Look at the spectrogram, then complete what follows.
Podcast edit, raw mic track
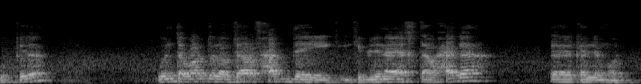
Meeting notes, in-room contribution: none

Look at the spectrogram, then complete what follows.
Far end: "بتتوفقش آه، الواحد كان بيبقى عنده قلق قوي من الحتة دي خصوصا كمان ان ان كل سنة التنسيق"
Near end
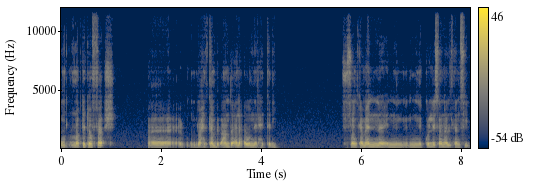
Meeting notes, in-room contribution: none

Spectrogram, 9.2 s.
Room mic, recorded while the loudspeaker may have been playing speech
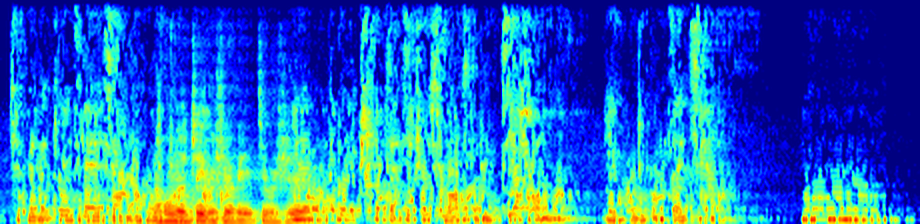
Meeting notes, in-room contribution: present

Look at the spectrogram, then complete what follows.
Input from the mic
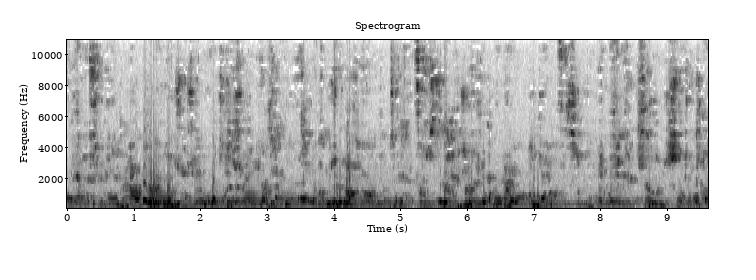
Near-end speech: none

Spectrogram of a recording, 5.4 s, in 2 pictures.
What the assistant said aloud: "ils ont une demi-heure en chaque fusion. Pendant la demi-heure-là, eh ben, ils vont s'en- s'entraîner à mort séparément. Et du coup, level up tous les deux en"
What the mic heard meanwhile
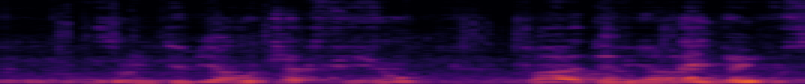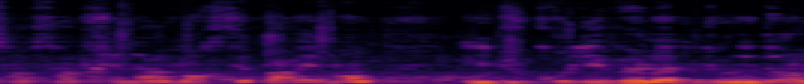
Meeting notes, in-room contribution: none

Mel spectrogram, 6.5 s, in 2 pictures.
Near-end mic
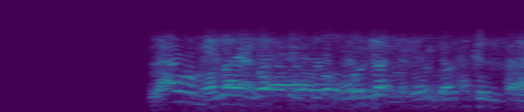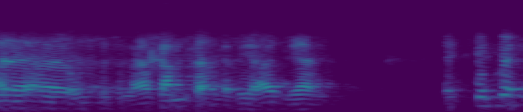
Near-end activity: present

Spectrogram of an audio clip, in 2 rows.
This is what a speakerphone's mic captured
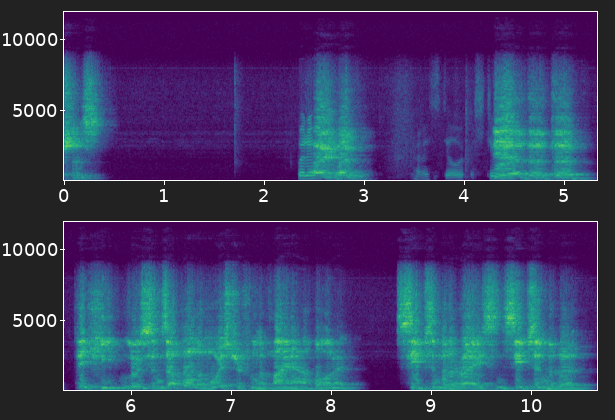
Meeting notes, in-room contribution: present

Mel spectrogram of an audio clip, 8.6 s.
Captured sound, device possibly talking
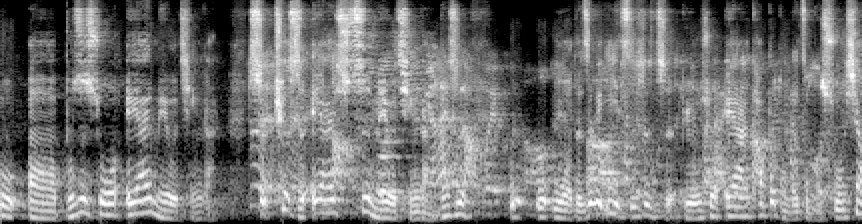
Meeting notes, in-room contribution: present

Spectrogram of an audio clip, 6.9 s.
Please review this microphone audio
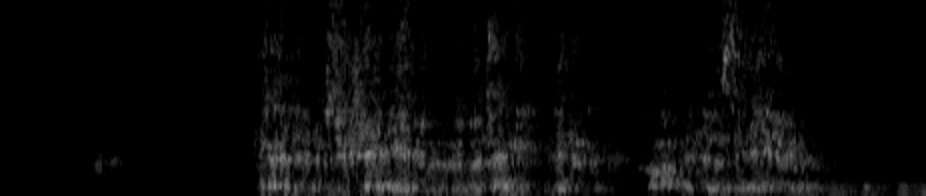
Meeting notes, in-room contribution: present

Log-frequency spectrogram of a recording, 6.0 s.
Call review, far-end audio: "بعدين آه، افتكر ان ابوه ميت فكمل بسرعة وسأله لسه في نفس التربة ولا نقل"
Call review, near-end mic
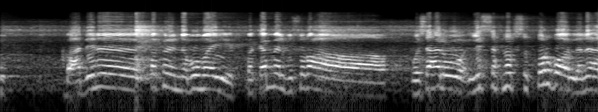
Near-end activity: none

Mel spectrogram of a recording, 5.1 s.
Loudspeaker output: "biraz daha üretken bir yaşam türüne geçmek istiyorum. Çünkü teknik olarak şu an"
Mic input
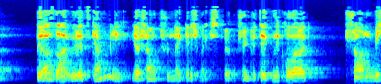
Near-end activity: none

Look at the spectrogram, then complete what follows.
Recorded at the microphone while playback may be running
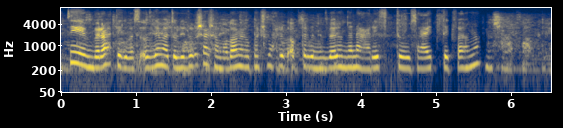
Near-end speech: present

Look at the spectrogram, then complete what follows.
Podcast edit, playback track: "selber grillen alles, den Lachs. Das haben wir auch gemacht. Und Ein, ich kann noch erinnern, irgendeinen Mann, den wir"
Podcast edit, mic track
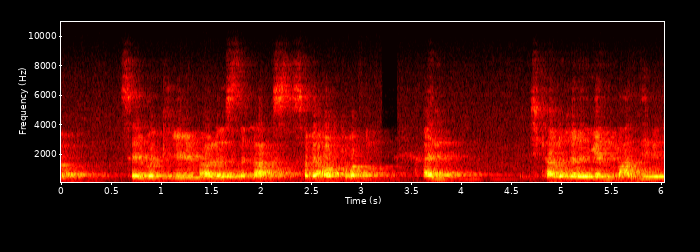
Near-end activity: none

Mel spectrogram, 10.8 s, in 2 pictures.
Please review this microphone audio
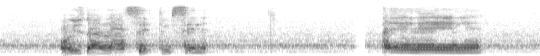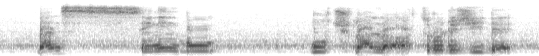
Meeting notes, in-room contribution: none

